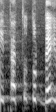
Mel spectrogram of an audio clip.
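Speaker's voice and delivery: ordinary talk, nothing marked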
